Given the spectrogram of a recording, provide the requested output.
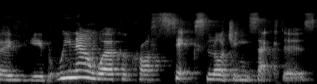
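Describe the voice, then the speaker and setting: Speaking with a British accent, a woman has a high pitch, ordinary pitch variation and a moderate pace. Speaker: PR agency executive. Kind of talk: interview.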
